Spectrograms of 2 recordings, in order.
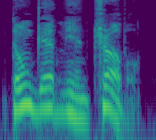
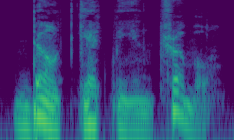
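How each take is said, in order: First: Quick, higher-pitched warning; brusque warning. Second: Measured, unhurried echo of a warning; remembered warning. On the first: Acted. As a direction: rattle it off as a brisk order. Cook shooing the boys off. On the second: A narrator's reading. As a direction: recall the words evenly, without urgency. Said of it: "they would both remember he'd said that".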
